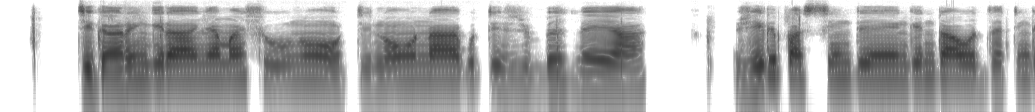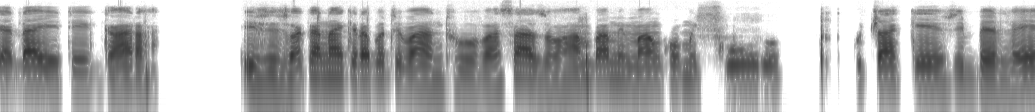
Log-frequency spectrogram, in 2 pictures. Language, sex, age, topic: Ndau, male, 50+, health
